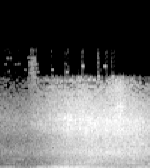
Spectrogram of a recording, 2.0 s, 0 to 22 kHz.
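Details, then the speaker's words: 1992 Mercedes 600 V12 in induced ASR limp mode, pedal floored; revs climb slowly and laboured, then flatten, engine running rougher with a deeper tone; sluggish, choppy revving from limp mode. "when I accelerate I'm pressing on the gas basically nothing happens but if I press [Music] more and you hear how difficult it is for engine to accelerate to rev"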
